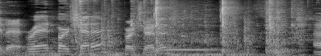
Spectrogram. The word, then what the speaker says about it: Barchetta: Barchetta.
